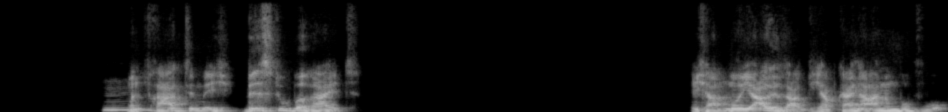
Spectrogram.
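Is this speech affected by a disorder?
Yes: spastic tetraparesis; birth accident, umbilical cord strangulation, brain oxygen lack up to 15 minutes, all four limbs; facial paralysis, speech control difficulties.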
